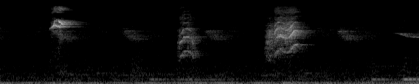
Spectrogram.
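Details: Female double-collared seedeater singing to arouse the male: a sharp high chirp, soft buzzy notes and a louder scratchy burst. A faint low hum sits in the background.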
